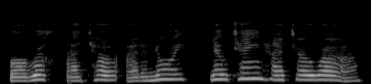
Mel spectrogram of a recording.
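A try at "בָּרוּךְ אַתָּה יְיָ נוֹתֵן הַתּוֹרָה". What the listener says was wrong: Yasher Koach. Wonderful.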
